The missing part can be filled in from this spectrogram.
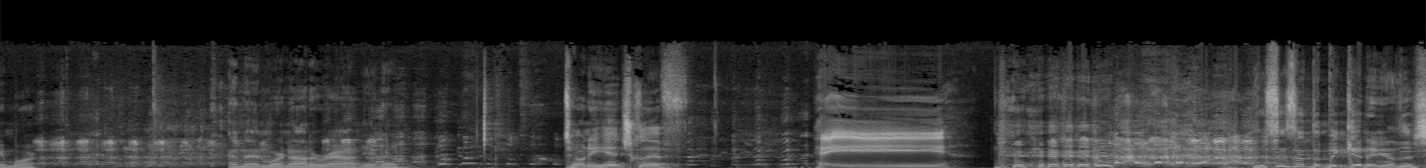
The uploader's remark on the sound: Live from the UCB Franklin in LA.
